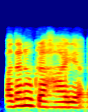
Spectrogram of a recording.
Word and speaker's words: ಮದನುಗ್ರಹಾಯ: ಅರ್ಜುನ ವಾಚ ಮದನುಗ್ರಹಾಯ ಪರಮಂ ಮದನುಗ್ರಹಾಯ ಬಿಡಿಸಿದಾಗ ಮತ್ ಅನುಗ್ರಹಾಯ ಅಂತ ಆಗುತ್ತೆ ಸೋ ಕೂಡಿದಾಗ ಮದನುಗ್ರಹಾಯ ಅಂತ ಆಗುತ್ತೆ ಮತ್ ಅನುಗ್ರಹಾಯ ಮದನುಗ್ರಹಾಯ ಪರಮಂ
